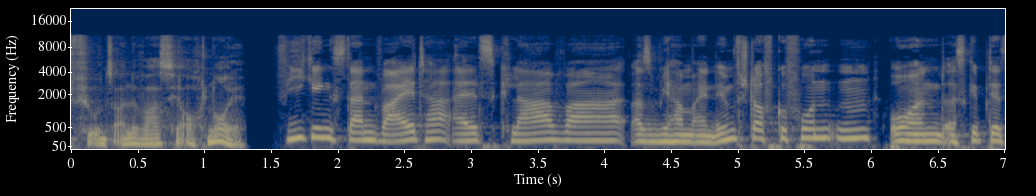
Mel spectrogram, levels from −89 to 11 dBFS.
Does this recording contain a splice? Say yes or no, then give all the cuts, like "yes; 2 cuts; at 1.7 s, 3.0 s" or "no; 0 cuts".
no; 0 cuts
